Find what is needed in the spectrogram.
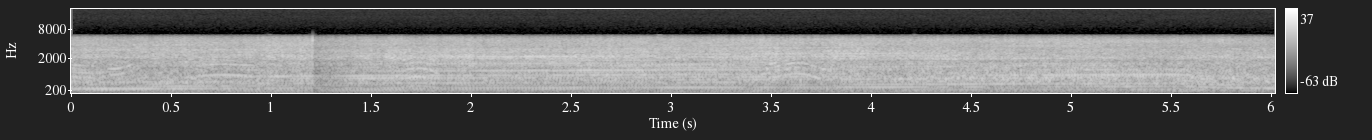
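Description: Motorboat engine running at a steady pitch under way, the note dipping slightly near the end.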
